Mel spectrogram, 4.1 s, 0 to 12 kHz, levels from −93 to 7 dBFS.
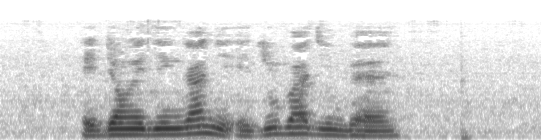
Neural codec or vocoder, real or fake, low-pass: none; real; 7.2 kHz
